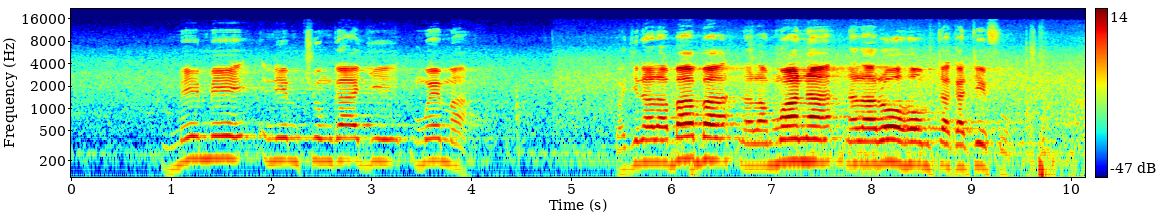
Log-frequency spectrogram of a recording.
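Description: A man speaks slowly and solemnly into a microphone in a large echoing space.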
